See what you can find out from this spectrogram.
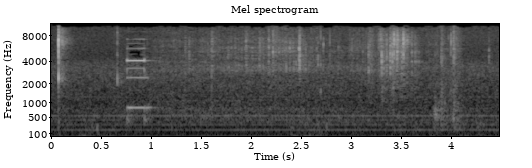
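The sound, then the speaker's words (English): A dog-training treat dispenser gives one short, bright electronic beep before a treat drops. The beep is followed by quiet, faint rustling over a steady low hum. “we're going to do is pair that several times so that she understands that sound predicts that treat's going to fall into the”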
